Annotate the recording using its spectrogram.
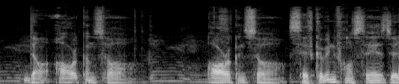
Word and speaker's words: Arkansas: Que le S à la fin, il est prononcé dans Kansas, Kansas, Kansas, alors qu'il n'est pas prononcé dans Arkansas. C'est juste Arkansas, Arkansas.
